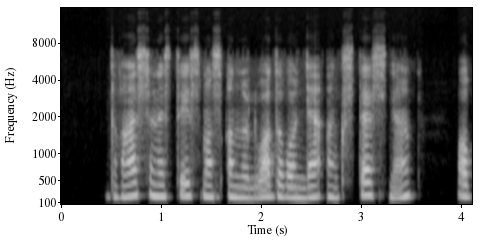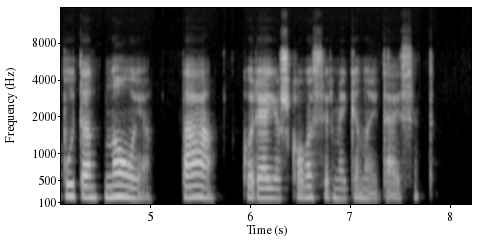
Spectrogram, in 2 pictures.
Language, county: Lithuanian, Klaipėda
